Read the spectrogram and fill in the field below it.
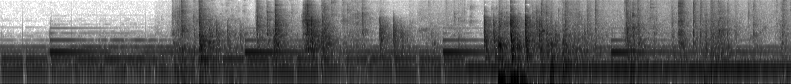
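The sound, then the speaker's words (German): Irregular thuds and knocks like footsteps on a creaking wooden staircase, playing over a steady mechanical hum of high-performance servers with droning tones throughout, in a centuries-old half-timbered house by the Kirchplatz in Wülfrath, Germany. “Hier trifft knarrende Holztreppe auf Hochleistungsserver.”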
